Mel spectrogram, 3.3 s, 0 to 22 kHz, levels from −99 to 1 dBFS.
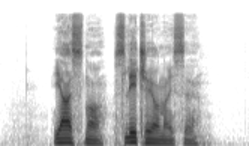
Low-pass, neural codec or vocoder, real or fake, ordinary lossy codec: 14.4 kHz; none; real; none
